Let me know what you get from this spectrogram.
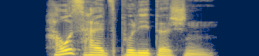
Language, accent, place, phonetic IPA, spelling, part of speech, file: German, Germany, Berlin, [ˈhaʊ̯shalt͡spoˌliːtɪʃn̩], haushaltspolitischen, adjective, De-haushaltspolitischen.ogg
- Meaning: inflection of haushaltspolitisch: 1. strong genitive masculine/neuter singular 2. weak/mixed genitive/dative all-gender singular 3. strong/weak/mixed accusative masculine singular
